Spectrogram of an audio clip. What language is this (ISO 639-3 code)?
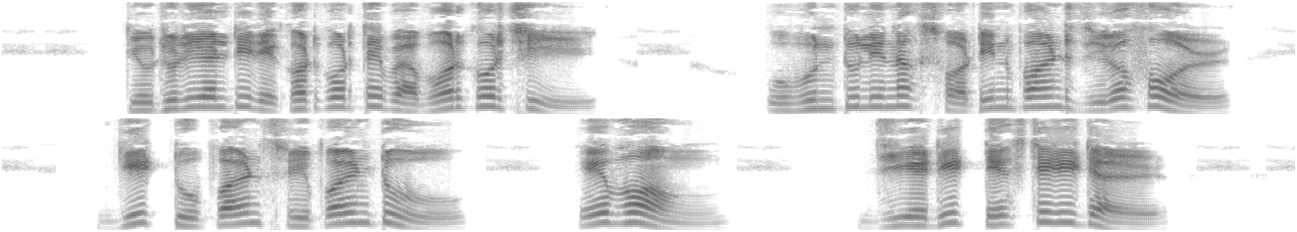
ben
